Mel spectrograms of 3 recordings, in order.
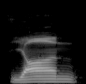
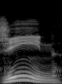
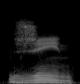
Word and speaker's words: Jean: Yan waiting for Oh, it's Jean. Sorry, it's Jean. Full count. I'm glad I listened. Yan. Pronounced Jeene.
